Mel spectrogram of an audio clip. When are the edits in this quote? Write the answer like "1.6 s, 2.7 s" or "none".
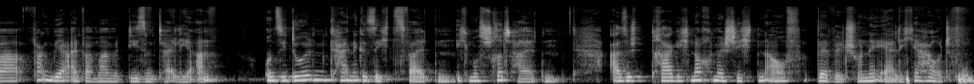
4.5 s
